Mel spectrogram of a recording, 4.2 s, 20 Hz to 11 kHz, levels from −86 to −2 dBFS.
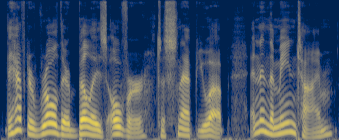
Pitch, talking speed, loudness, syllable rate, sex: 155 Hz, 210 wpm, -18 LUFS, 5.1 syllables/s, male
